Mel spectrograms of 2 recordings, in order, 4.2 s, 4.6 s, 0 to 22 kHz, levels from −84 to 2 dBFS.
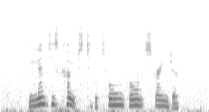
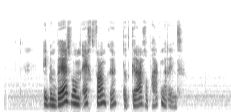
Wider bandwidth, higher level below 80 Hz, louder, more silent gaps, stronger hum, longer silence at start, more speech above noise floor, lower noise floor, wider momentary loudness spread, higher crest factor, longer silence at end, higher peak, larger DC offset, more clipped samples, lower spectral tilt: first, 13 kHz vs 11.5 kHz; first, -66 dBFS vs -82 dBFS; second, -48 LUFS vs -26 LUFS; neither; neither; second, 0.05 s vs 0.85 s; second, 21 dB vs 40 dB; about the same, -68 dBFS vs -66 dBFS; second, 12 LU vs 18 LU; second, 18 dB vs 24 dB; second, 0.15 s vs 1 s; second, -30 dBFS vs -4 dBFS; neither; neither; first, -7 dB/octave vs -4.5 dB/octave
